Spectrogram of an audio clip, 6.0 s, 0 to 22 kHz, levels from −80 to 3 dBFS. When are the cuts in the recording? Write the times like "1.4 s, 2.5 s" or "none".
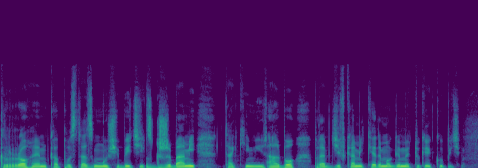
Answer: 1.2 s, 1.8 s, 2.8 s, 3.3 s, 3.9 s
